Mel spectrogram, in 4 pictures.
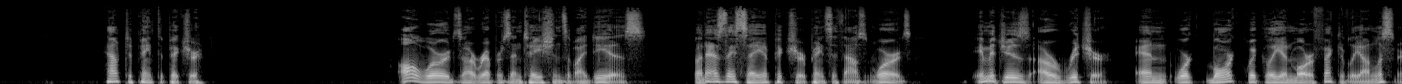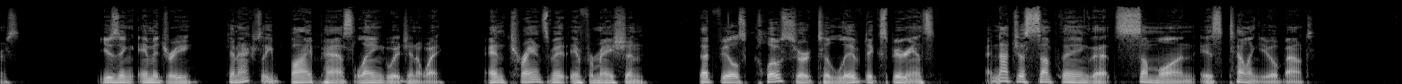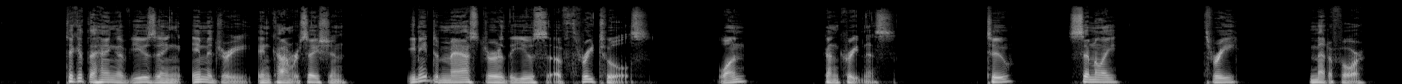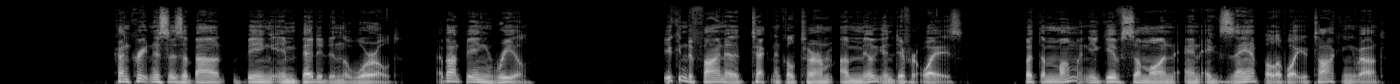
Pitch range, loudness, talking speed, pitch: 75-105 Hz, -23 LUFS, 125 wpm, 90 Hz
